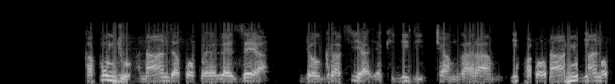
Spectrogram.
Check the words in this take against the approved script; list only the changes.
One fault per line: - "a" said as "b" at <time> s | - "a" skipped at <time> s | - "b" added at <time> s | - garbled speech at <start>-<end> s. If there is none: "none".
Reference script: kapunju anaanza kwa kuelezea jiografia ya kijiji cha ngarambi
- garbled speech at 5.1-6.1 s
